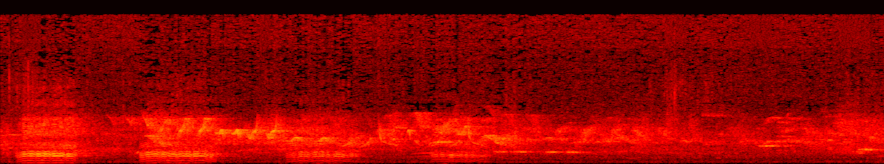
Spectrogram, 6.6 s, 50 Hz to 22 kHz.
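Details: Velvet scoters at Liepāja, Latvia, in March 2024: two strong nasal, quavering calls, then fainter repeats fading into a busy background of high twittering bird notes.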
